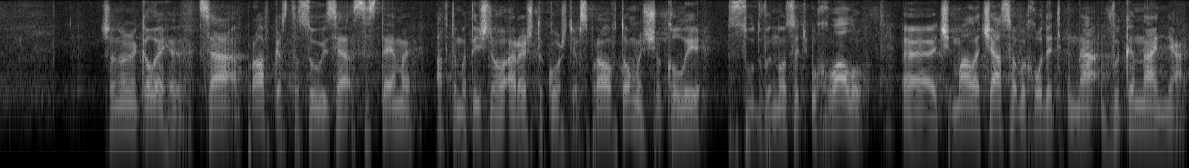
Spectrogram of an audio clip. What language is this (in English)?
Ukrainian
